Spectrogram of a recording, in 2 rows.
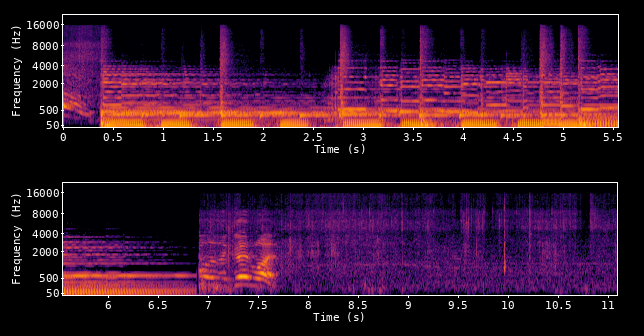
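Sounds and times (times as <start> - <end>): hose nozzle spraying water: 0.0 - 0.4, 7.0 - 11.0.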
